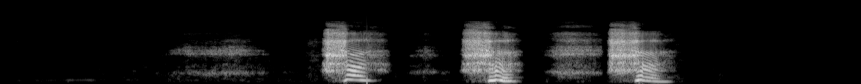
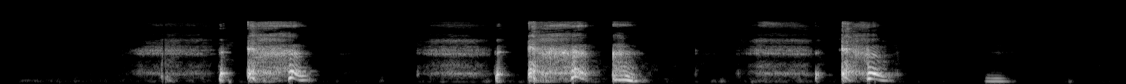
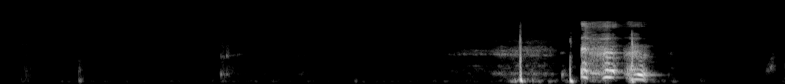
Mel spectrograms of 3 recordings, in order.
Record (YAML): exhalation_length: 8.6 s
exhalation_amplitude: 30841
exhalation_signal_mean_std_ratio: 0.37
three_cough_length: 11.3 s
three_cough_amplitude: 28947
three_cough_signal_mean_std_ratio: 0.36
cough_length: 7.9 s
cough_amplitude: 29046
cough_signal_mean_std_ratio: 0.23
survey_phase: beta (2021-08-13 to 2022-03-07)
age: 45-64
gender: Female
wearing_mask: 'No'
symptom_cough_any: true
symptom_runny_or_blocked_nose: true
symptom_sore_throat: true
symptom_abdominal_pain: true
symptom_fatigue: true
symptom_headache: true
symptom_change_to_sense_of_smell_or_taste: true
symptom_onset: 3 days
smoker_status: Ex-smoker
respiratory_condition_asthma: false
respiratory_condition_other: false
recruitment_source: Test and Trace
submission_delay: 1 day
covid_test_result: Positive
covid_test_method: RT-qPCR
covid_ct_value: 19.1
covid_ct_gene: ORF1ab gene
covid_ct_mean: 19.5
covid_viral_load: 400000 copies/ml
covid_viral_load_category: Low viral load (10K-1M copies/ml)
